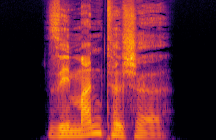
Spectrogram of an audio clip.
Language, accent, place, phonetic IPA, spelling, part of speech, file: German, Germany, Berlin, [zeˈmantɪʃə], semantische, adjective, De-semantische.ogg
- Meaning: inflection of semantisch: 1. strong/mixed nominative/accusative feminine singular 2. strong nominative/accusative plural 3. weak nominative all-gender singular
